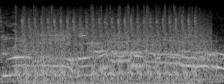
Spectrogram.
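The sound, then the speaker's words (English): Rapid, continuous automatic gunfire aimed at a bus rattles at a fast, even rhythm for about two seconds, staying loud and steady throughout, with a tonal drone running underneath. “Why are they shooting at the bus?”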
